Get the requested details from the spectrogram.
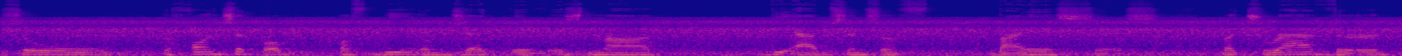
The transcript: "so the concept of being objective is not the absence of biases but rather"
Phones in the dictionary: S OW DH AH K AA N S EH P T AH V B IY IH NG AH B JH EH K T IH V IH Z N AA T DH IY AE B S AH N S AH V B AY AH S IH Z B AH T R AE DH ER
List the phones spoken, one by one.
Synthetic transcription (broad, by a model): S OW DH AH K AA N S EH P T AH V B IY IH NG AH B JH EH K T IH V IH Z N AA T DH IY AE B S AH N S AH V B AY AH S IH S B AH T R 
